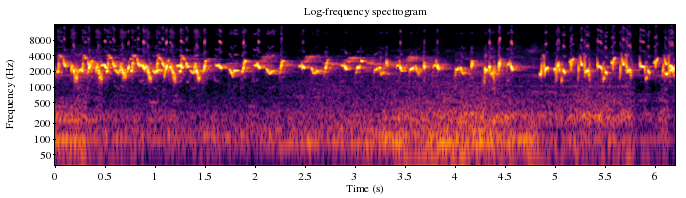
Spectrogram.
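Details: Male yellow-vented bulbul of fighter type, kept as a trained songbird: a continuous run of bubbly, warbling notes rolling up and down, dense and unbroken for six seconds, with a faint low hum beneath.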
